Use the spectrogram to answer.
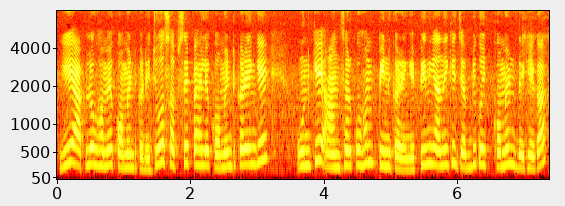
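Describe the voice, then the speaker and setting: A woman with a high voice teaches an exam-prep lesson. She poses her own questions and answers them, mixing in English terms. Faint noise hums behind her. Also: moderate pace. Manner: mixes English words into her talk.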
